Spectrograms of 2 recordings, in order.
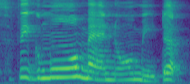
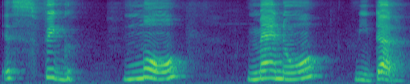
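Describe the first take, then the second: First: The word is said smoothly without any pause. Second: The word is split into two parts with a pause.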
